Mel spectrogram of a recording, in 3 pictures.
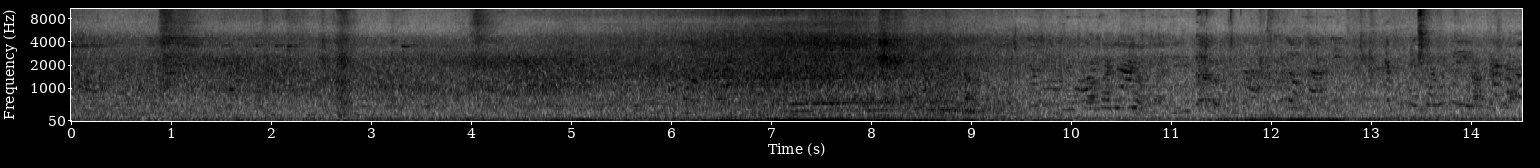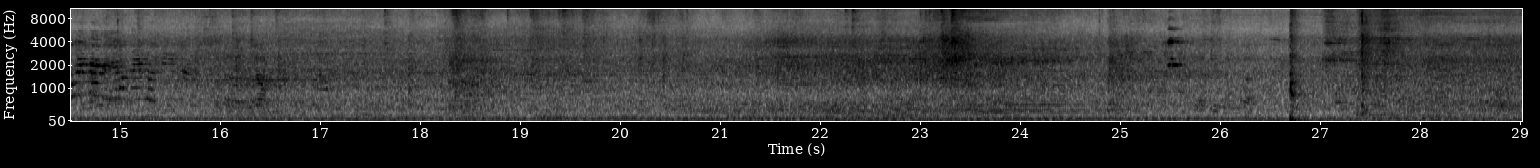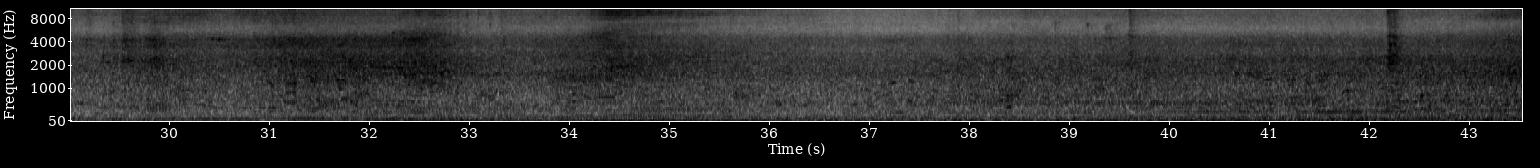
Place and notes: Zhonghua Rd., Beidou Township - Standing in front of the restaurant
In the roadside outside the restaurant, Traffic Sound, Binaural recordings, Zoom H6+ Soundman OKM II
Beidou Township, Changhua County, Taiwan, 23 December 2013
